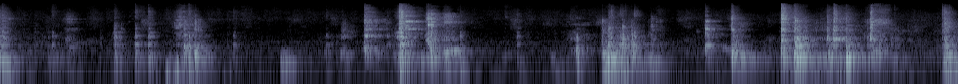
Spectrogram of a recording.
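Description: Pots large and small are set onto a kitchen shelf in a newly finished house, producing a series of sharp metallic clanks and clatters in irregular bursts, with quiet pauses in between.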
